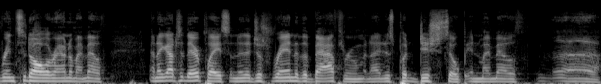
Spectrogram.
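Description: With a normal speaking voice, a man talks fairly quickly at a fairly high pitch and with fairly even intonation against a quiet background. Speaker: campus radio co-host. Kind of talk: casual comedic radio chat. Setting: radio studio. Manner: playful, jokey.

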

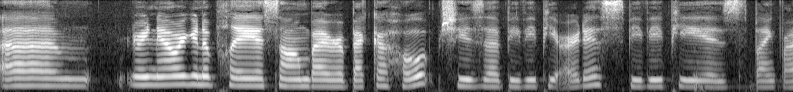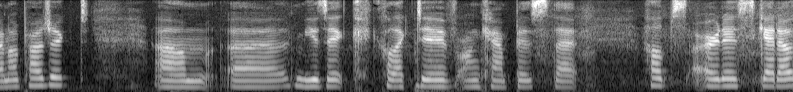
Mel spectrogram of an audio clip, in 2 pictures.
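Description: A woman with an unremarkable speaking voice talks at a moderate pace, her pitch fairly high. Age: young. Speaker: student radio co-host. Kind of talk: radio announcements and chat.

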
